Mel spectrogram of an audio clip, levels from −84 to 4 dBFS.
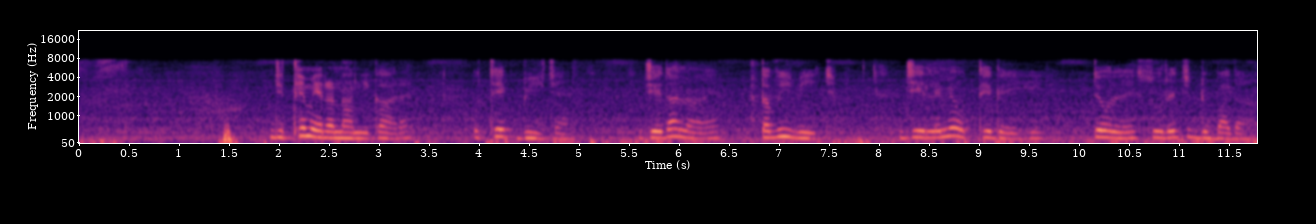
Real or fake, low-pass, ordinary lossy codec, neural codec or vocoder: real; none; none; none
